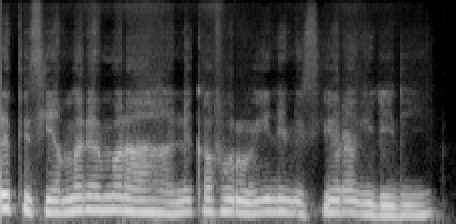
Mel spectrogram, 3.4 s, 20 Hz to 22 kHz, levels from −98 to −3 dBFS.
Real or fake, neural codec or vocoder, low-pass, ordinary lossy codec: fake; codec, 44.1 kHz, 2.6 kbps, DAC; none; none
